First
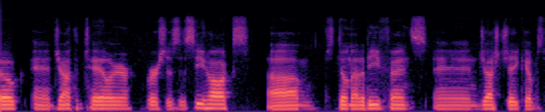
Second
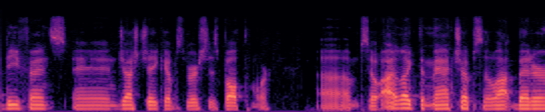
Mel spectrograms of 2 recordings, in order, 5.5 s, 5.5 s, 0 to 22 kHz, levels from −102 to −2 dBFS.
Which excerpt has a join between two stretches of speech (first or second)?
first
